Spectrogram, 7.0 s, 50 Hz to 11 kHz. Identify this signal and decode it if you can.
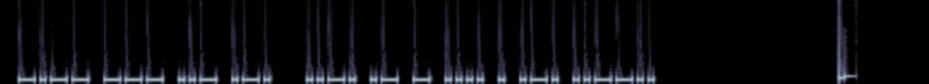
Morse code, heard as a keyed tone, about 30 wpm, 700 Hz. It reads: YOUR FATHER?
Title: Sentences from Top 1600 Words 30wpm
